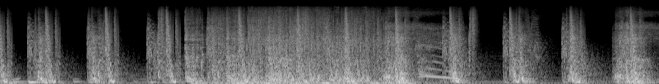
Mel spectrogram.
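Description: Punches land with sharp, heavy thuds in quick succession.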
